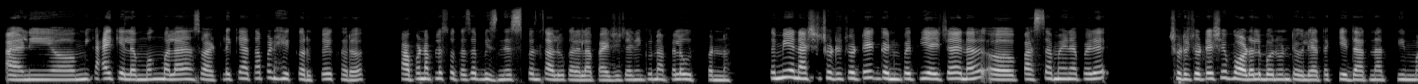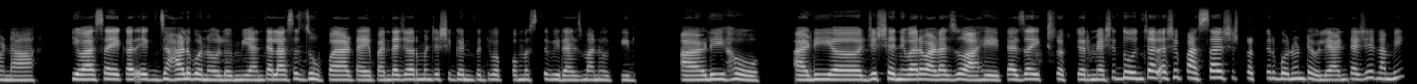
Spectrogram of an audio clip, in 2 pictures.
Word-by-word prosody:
आणि 215 +1 +1
अ, 215 0 -1
मी 235 +2 +1
काय 260 +1 +3
केलं 240 -3 +2
मग, 230 +1 0
मला 230 0 +1
असं 235 0 -4
वाटलं, 220 +3 -3
की 275 - -3
आता 265 +1 -3
आपण 280 +2 -4
हे 260 - +1
करतोय 235 +1 -3
खरं. 210 -1 -2 0.4
तर 240 - -1
आपण 260 +3 +2
आपला 270 +1 -1
स्वतःचा 260 -2 -4
बिझनेस 220 -1 -1
पण 245 -2 -2
चालू 225 -2 -1
करायला 205 -1 -1
पाहिजे 200 0 -2
जेणेकरून 215 +3 -3
आपल्याला 230 +1 -2
उत्पन्न 210 -3 -3 0.4
तर - - +1
मी 310 - +5
आहे 330 - +5
ना, 280 - +6
असे 270 +1 -2
छोटे-छोटे 280 +1 +1
गणपती 255 0 +2
यायच्या 260 0 +3
आहे 270 - +5
ना 250 +1 +4
अ, 230 -7 +2
5-6 245 +3 -1
महिन्या 255 -1 +3
पहिले 260 +3 +1 0.7
छोटे 265 -3 +2
छोटेसे 265 +4 +3
मॉडल 230 -1 +6
बनवून 230 0 +1
ठेवले. 215 -2 -1
आता 210 +1 -2
केदारनाथ 215 -2 -1
थीम 225 -1 0
म्हणा 200 -2 -1 0.4
किंवा 235 -2 +4
असं 230 +3 +1
एका 240 -1 +4
एक 235 - -4
झाड 245 0 +3
बनवलं 210 -3 +1
मी 210 +1 -1
आणि 210 0 0
त्याला 225 0 +4
असं 225 +3 0
झोपाळा 220 -2 +1
टाईप 205 0 0
आणि 210 0 -1
त्याच्यावर 230 +1 +1
म्हणजे 230 0 -2
असे 230 +1 -3
गणपती 220 -1 -3
बाप्पा 215 -1 -6
मस्त 220 +2 -6
विराजमान 210 -1 -2
होतील. 205 0 -6 0.5
आणि 215 +3 +2
हो. 245 +1 0 0.6
आणि 220 +2 +2
अ, 220 0 +4
जे 255 - +1
शनिवार 235 -2 +3
वाडा 225 -1 +4
जो 245 - +1
आहे 210 -1 +2
त्याचा 230 +1 +1
एक 235 -2 0
स्ट्रक्चर 235 -1 -4
मी 225 0 0
असे 225 +6 -5
2-4 290 +2 +2
असे 320 +3 -3
5-6 295 +2 +3
असे 300 -1 -4
स्ट्रक्चर 275 +1 -8
बनवून 260 +2 +1
ठेवले. 220 -6 -2
आणि 215 +1 -2
त्याचे 255 +5 -2
ना 265 -3 -3
मी 270 +7 -2
230 Hz, 205 wpm, -21 LUFS, 215-255 Hz, 0.7 s, ना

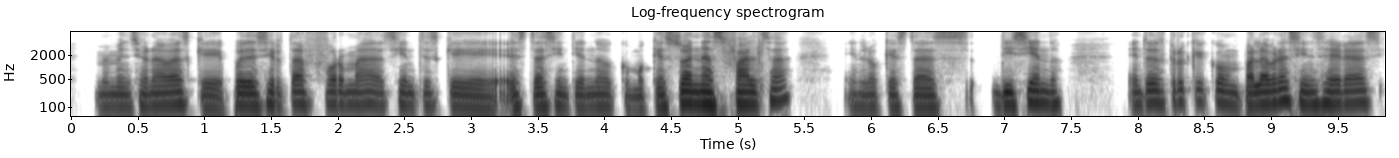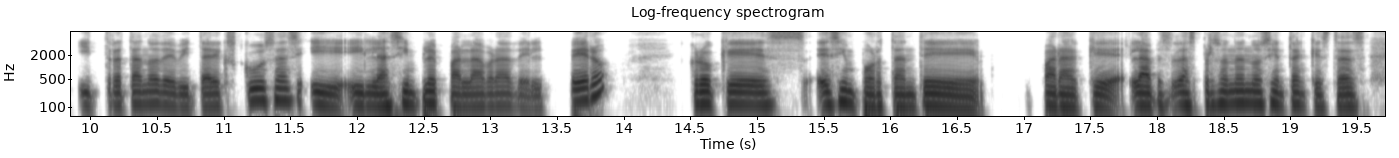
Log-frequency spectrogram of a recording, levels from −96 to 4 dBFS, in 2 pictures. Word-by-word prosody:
Me 105 0 -7
mencionabas 110 +3 0
que, 95 -3 -3
pues, 110 0 +4
de 110 - +4
cierta 120 +1 0
forma 120 0 -2
sientes 110 0 -5
que 95 -3 -1
estás 105 +1 0
sintiendo 105 -1 -2
como 95 0 -6
que 100 - 0
suenas 125 +1 +6
falsa 130 +7 +3 0.4
en 105 0 -7
lo 105 - -5
que - - -8
estás 100 0 -1 0.2
diciendo. 120 +2 +3 0.5
Entonces 125 +2 0
creo 140 +1 -4
que 140 -1 -8
con 120 -4 -1
palabras 125 +5 +5
sinceras 125 +1 +1
y 115 - -6
tratando 120 0 -3
de 115 - 0
evitar 105 0 -2
excusas 145 +4 -1
y 110 -5 +1
y 115 0 0
la 110 -1 +3
simple 125 +2 0
palabra 110 0 -2
del 100 -1 -8
"pero", 145 +2 +2 0.5
creo 125 -1 +2
que 120 -1 +3
es 115 +1 -4
es 115 +3 0
importante 105 -4 +1 0.5
para 105 -3 +2
que 105 -4 -1
laps 110 0 +1
las 115 -1 0
personas 125 +2 0
no 125 -1 +2
sientan 120 -2 -1
que 100 - -6
estás 105 0 -2
115 Hz, 160 wpm, -21 LUFS, 105-125 Hz, 0.5 s, suenas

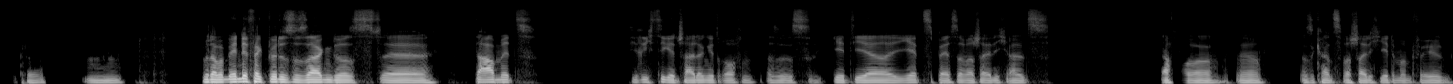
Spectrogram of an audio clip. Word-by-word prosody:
Okay. 90 +1 -7 0.4
Mhm. 95 0 -3 0.8
Gut, 115 - +4
aber 110 -1 +9
im 110 - +1
Endeffekt 125 -1 +7
würdest 115 -2 +6
du 110 - +4
sagen, 105 0 +6
du 100 0 +5
hast, 90 -1 -7
äh, 95 -2 +2 0.4
damit 110 -1 0 0.9
die - - -8
richtige 105 +1 -2
Entscheidung 100 +2 -1
getroffen. 95 0 -5
Also, 95 0 -5
es 90 -3 -10 0.2
geht 100 -2 -3
dir 100 -2 +1
jetzt 95 +1 -4
besser 95 0 -3
wahrscheinlich 90 -1 -4
als 90 -1 -7 1.1
davor, 90 -1 -3
ja. 90 0 -2 0.4
Also, 90 -1 -6
kannst 95 -1 -4
du - - -34
wahrscheinlich 95 -2 -3
jedem 95 -1 -5
empfehlen. 90 0 -6
95 Hz, 135 wpm, -22 LUFS, 90-100 Hz, 1.1 s, aber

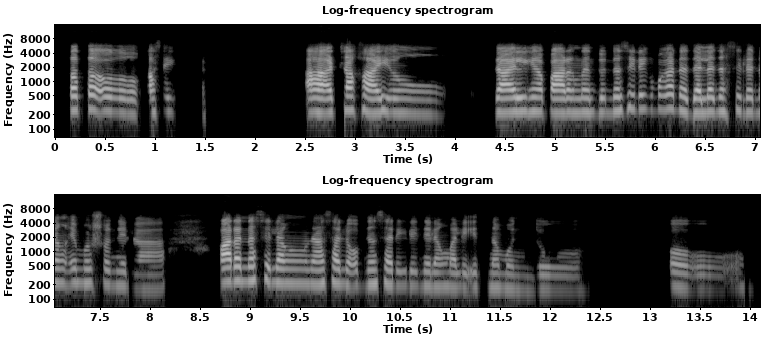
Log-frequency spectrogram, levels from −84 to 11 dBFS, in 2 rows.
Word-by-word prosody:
Totoo, 235 -4 +1
kasi 225 +1 -3 1.3
Ah, 220 0 +7
at 225 - -30
saka 245 -3 +4
yung 210 -4 -7 0.5
dahil 225 +1 +5
nga 230 - +2
parang 220 0 +3
nando'n 225 0 -5
na 235 - 0
sila 260 +1 -4
kumbaga 260 -1 -1
nadala 220 +1 +2
na 230 - -1
sila 230 0 -4
ng 215 -2 -5
emosyon 215 -2 -9
nila. 165 -4 -10 0.6
Para 230 +2 +7
na 240 +1 -1
silang 215 -3 -4
nasa 205 +2 -2
loob 195 -2 -7
ng 200 +1 -6
sarili 195 -2 -7
nilang 185 -1 -7
maliit 175 0 -9
na 175 - -7
mundo, 155 -2 -16 0.9
oo. 160 -1 -12
215 Hz, 130 wpm, -22 LUFS, 185-230 Hz, 1.3 s, Ah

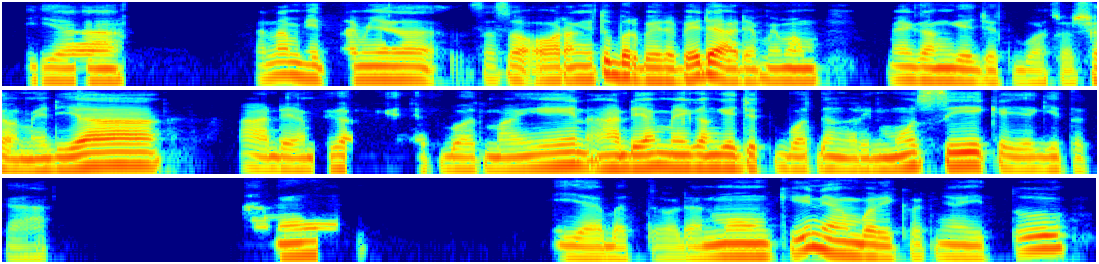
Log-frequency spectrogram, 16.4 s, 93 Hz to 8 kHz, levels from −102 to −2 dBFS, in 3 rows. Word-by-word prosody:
Iya. 125 -1 -3 0.9
Karena 150 +4 -3
me 150 - 0
time-nya 135 0 +1 0.4
seseorang 135 -1 -1
itu 175 - +3
berbeda-beda, 135 +2 +5
ada 120 -2 +1
yang 125 - -5
memang 120 0 +2 0.4
megang 130 -2 +1
gadget 115 -3 -3
buat 110 -1 -9
sosial 105 0 -2
media, 115 +5 +3 0.8
ada 120 -3 -2
yang 115 - -3
pegang 125 0 -4
gadget - - -17
buat 120 -1 -3
main, 135 +5 +1 0.2
ada 130 0 +2
yang 140 +1 +3
megang 130 0 +3
gadget 130 0 0
buat 120 0 -3
dengerin 110 -2 -3
musik, 145 +1 +4
kayak 120 -3 -3
gitu, 120 -1 -7
Kak. - - -16 1.2
Namun 135 +2 0 1.1
Iya 115 -2 -4
betul, 105 +1 -12
dan 110 +1 -6
mungkin 130 +7 +1
yang 145 -3 +2
berikutnya 120 +1 -3
itu, 180 - 0
130 Hz, 145 wpm, -28 LUFS, 115-135 Hz, 1.2 s, berbeda-beda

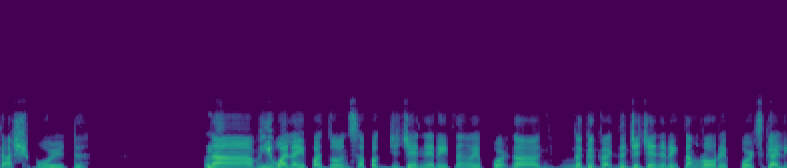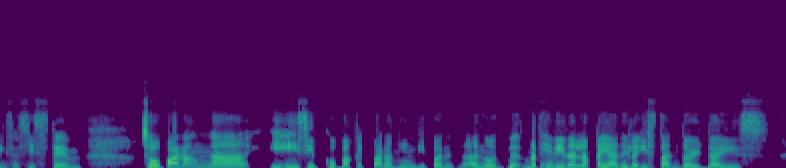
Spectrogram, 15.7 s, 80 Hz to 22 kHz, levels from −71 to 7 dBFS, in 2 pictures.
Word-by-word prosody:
dashboard. 155 -1 -1 1.3
Na 205 -1 +5
hiwalay 255 -3 +3
pa 225 -1 +1
dun 200 -1 -2
sa 200 0 -2
pagge-generate 200 +2 -1
ng 195 -2 -4
report 185 -3 -2
na 175 0 +2 0.3
nagaga 180 0 0
nagge-generate 230 +5 0
ng 210 -3 0
raw 195 -1 +2
reports 170 -5 -3
galing 170 0 0
sa 180 - -13
system. 140 -4 -3 0.6
So 260 -1 +7
parang 290 -1 +2
naiisip 245 -4 +1
ko, 190 - -3
bakit 245 +4 -1
parang 250 -1 0
hindi 220 -3 -8
pa 205 -1 -1 0.2
ano, 180 -2 -2
ba't 235 +8 0
hindi 320 -2 +2
nalang 280 -1 +4
kaya 230 -1 +4
nila 215 -1 0
standardize, 155 - -2
205 Hz, 125 wpm, -24 LUFS, 180-240 Hz, 1.3 s, So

